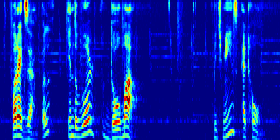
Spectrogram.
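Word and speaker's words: дома: example in the word doma which means at home the vowel sound o is pronounced with greater force so the stressed vowel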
